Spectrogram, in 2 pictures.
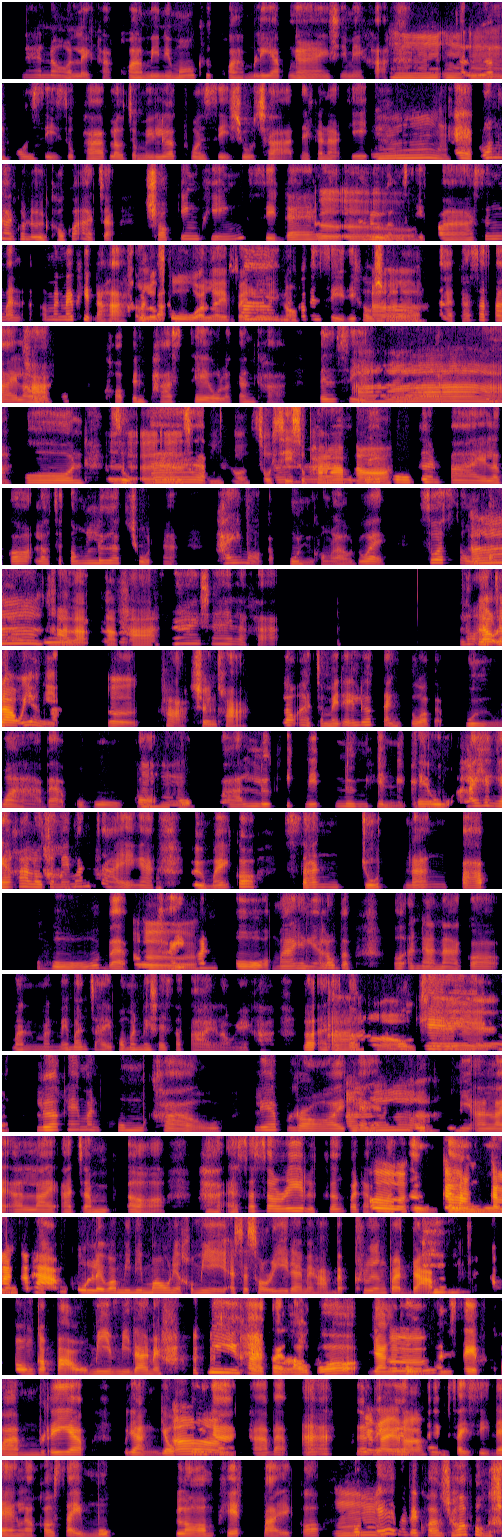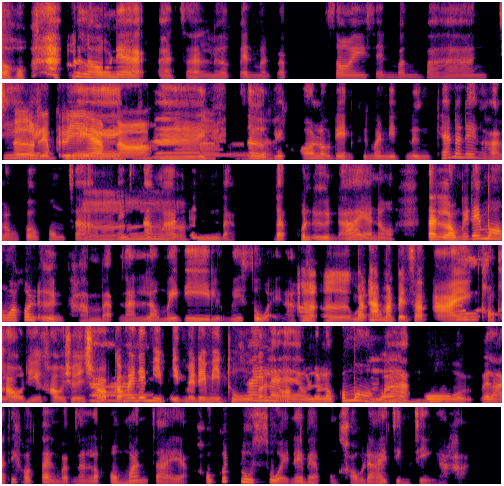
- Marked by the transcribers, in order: in English: "Colourful"; drawn out: "อา"; chuckle; other background noise; in English: "แอกเซสซอรี"; in English: "แอกเซสซอรี"; chuckle; laughing while speaking: "คะ ?"; chuckle; stressed: "โอเค"; laughing while speaking: "ชอบของเขา"; chuckle
- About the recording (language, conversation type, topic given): Thai, podcast, คุณคิดว่าเราควรแต่งตัวตามกระแสแฟชั่นหรือยึดสไตล์ของตัวเองมากกว่ากัน?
